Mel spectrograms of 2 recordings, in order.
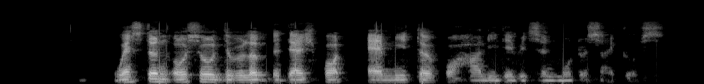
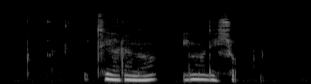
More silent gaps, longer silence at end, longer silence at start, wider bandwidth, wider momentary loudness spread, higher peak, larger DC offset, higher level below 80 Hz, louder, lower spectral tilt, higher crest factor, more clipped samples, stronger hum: first, 3.53-3.66 s vs none; second, 0.45 s vs 0.75 s; first, 1.15 s vs 1 s; second, 8 kHz vs 11.5 kHz; first, 18 LU vs 15 LU; first, -4 dBFS vs -16 dBFS; neither; first, -58 dBFS vs -82 dBFS; first, -24 LUFS vs -30 LUFS; second, -4 dB/octave vs -5.5 dB/octave; first, 22 dB vs 16 dB; neither; neither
